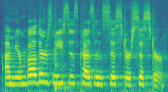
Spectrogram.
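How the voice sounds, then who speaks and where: A woman's voice: sits high, fairly even intonation, normal speed, close to an everyday voice. A woman playing a sassy, unbothered waitress in a stage comedy, dry and insolent. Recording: echoey hall, stage recording.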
